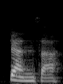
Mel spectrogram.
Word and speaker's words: Jendza: do you pronounce it jenza jenza okay great so welcome i'm sorry so the d is silent genza yes okay well thank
